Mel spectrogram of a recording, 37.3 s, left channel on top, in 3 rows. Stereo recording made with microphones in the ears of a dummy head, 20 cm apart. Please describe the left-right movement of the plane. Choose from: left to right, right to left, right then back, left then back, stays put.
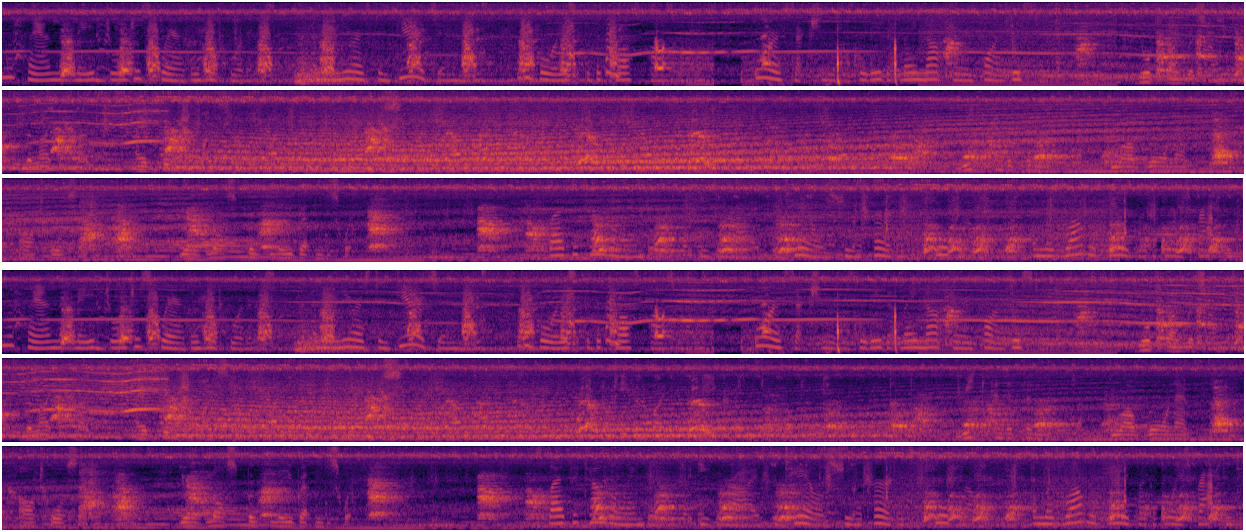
right to left.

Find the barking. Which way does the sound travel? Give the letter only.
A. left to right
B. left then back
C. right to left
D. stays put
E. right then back
D.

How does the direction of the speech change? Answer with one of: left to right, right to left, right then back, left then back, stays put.
stays put.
